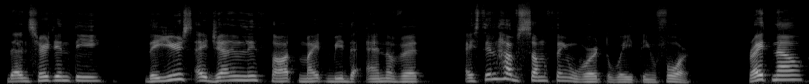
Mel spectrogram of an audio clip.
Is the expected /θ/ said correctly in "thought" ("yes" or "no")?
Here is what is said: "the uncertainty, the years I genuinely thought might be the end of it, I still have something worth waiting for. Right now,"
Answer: yes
